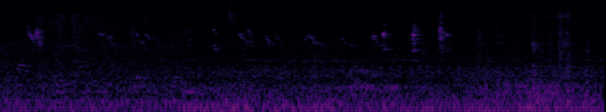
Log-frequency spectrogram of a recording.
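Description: Small birds chirping: many short, high chirps, one after another. A couple of faint clicks come about four seconds in.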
